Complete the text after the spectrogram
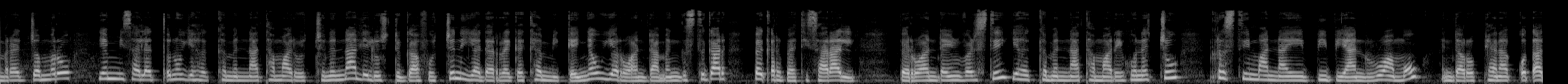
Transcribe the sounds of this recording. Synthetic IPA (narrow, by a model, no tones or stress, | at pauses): mɨɾət̪d͡ʒɛmːɨɾo̞ | jɛmːisələt̪ʼːɨnujɛhɨkʰːɨmɨnːat̪ʰəmaɾiwo̞t͡ʃːɪnɨnːale̞lo̞t͡ʃːd̪ɨɡafo̞t͡ʃːɪnɨjːad̪ərːəɡəkʰəmːiɡːəɲːəwjɛɾowand̪aməŋɡɨst̪ɡaɾ | b̥əkʼɨɾbət̪jɪsəɾalb̥əɾowand̪ajunivəɾsi̥t̪ʰijɛhɨkːɨmɨnːat̪ʰəmaɾiho̞nət͡ʃːɪw | kɾɨst̪ʰimanːajebibijanɾoamoʔɨnd̪əawɾo̞pijanakʼot̪ʼa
